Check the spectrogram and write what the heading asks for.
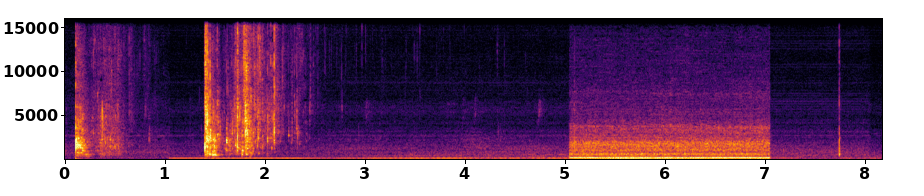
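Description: Water splashing as a small pumpkin drops into a plastic bowl of water: a sharp splash at the start and a second, longer splash about a second and a half in. Later a steady hiss with a low hum lasts about two seconds and cuts off suddenly.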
